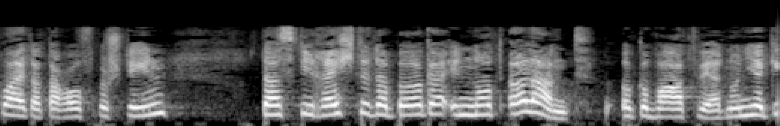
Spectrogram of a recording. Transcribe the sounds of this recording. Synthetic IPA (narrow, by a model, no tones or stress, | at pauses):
v̥aɪtɐdaʁaʊfb̥əʃteːən | d̥asd̥iːʁɛçtədeːɐbʏɐɡɐʔɪnːɔɐtʔɪɐlantɡ̥əvaːɐtv̥eːɐdn̩ʊnthiːɐɡ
